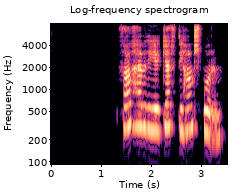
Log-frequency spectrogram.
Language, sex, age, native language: Icelandic, female, 11, Icelandic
